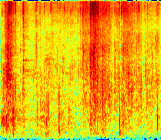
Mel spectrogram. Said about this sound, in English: See what present I got? Do you want to open it for me? Oh, other end. Keep going.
